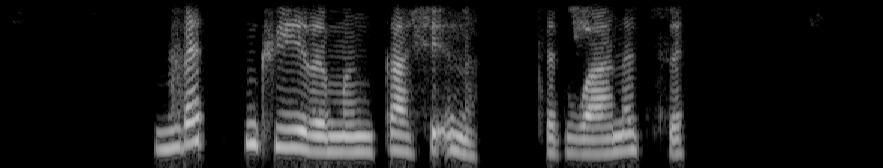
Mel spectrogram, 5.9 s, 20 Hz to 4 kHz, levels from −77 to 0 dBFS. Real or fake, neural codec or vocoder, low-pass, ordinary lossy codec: real; none; 3.6 kHz; Opus, 16 kbps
